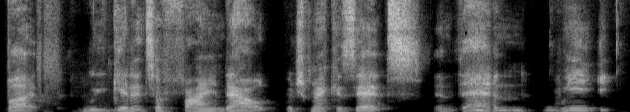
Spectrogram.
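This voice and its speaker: A woman acts out an excitable, reckless kid in a tabletop podcast. The voice is bright and swings widely in pitch, with eager, slangy, stammering delivery. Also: slow, slightly rough, exaggerated voice. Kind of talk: improvised actual-play podcast roleplay.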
